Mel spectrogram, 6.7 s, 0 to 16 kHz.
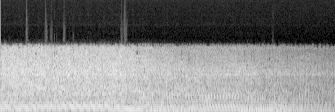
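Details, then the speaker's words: Wood-Mizer LT40HD sawmill engine with a newly fitted carburetor, restarted after cooling down with the idle just set: it runs steady, then the note wavers and sags as the load comes on; surges on engagement, still needing carburetor adjustment. "all right okay first couple times that I was getting the surge when I engaged the engine and uh not bad but it's not the way I want it"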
